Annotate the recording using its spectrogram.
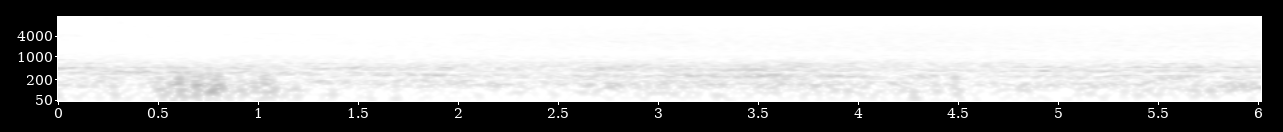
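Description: Faint outdoor background rumble in an open field, with a brief louder low bump just under a second in.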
